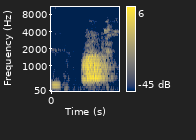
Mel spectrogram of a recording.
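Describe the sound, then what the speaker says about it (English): A single dog bark from somewhere in a home, fairly faint and brief, following a quieter short sound. "My dog's barking."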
